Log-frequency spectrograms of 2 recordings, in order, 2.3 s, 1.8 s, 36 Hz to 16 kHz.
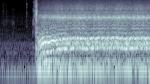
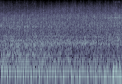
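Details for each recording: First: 1955 Ford F-250 sitting outside over 40 years, spark now strong: two long bursts of steady fast cranking about three turns a second, no firing until gasoline primed into the carburetor float bowl; crank no start from fuel starvation. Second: 1955 Ford F-250 sat over 40 years, running after revival: steady even idle with smooth hiss, no ticking or knocking, sounds quiet; normal idle.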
